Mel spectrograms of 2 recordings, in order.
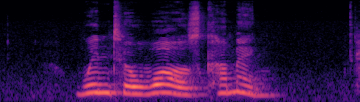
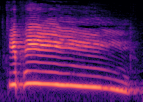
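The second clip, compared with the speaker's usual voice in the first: high and loud cheer; gleeful yippee; 11 dB louder than usual. Acted. Little goose thrilled to go flying, high loud yippee. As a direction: squeal it with delight. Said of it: "Gooseberry replied".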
